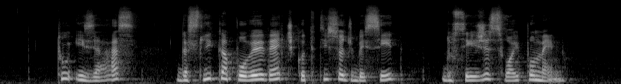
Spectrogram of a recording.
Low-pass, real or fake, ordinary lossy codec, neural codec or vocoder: 19.8 kHz; fake; none; codec, 44.1 kHz, 7.8 kbps, Pupu-Codec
